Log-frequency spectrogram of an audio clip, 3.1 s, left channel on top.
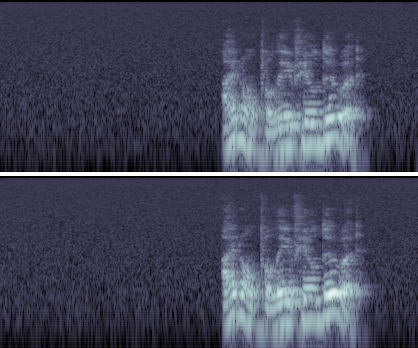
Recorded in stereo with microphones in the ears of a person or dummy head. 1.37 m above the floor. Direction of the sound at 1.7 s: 35° right (ahead or behind).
